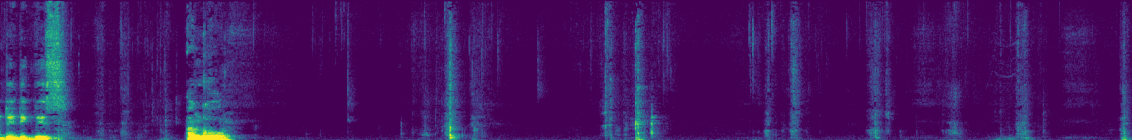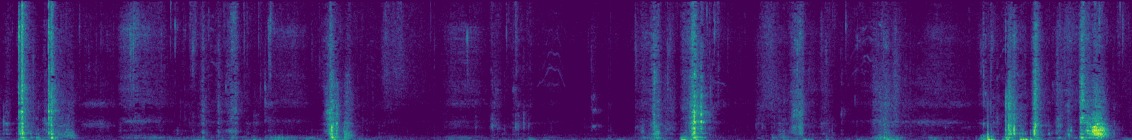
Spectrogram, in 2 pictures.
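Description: A knife slices and scrapes through raw fish against a cutting board.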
